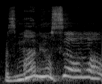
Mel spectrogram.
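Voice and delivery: acted high-pitched desperate question; desperate plea. Mother asks the rabbi what to do, desperate plea. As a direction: plead upward as a mother at a loss.

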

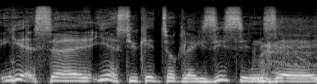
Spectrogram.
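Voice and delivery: hammed-up French accent; mock French, playfully overdone. Shown as a demonstration. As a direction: put on a jokey French accent. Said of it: "that was my French winker accent".

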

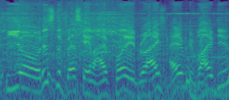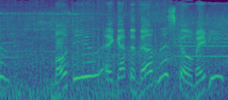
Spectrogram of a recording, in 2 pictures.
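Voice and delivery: loud, high victory celebration; excited. Real, not acted. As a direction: celebrate like you just won. Celebrating the win loudly.

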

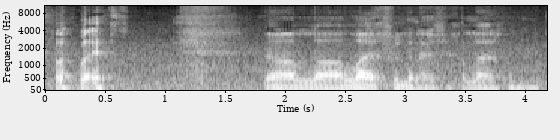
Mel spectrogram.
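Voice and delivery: can't hold back the laughter; laughing. Real, not acted. Preacher laughing at a joking commenter, words half lost in laughter.

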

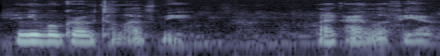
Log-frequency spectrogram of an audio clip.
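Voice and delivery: fading possessive whisper. Acted. Angel confessing love to her sleeping human, fading whisper. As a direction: let it dissolve into breath.

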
